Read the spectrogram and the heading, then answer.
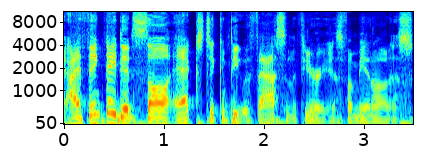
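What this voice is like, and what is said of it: Hoarse, sick-sounding voice. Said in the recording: “I sound like horse. I'm sounded sick. ... Like a cold. ... Like a bad cold.”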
